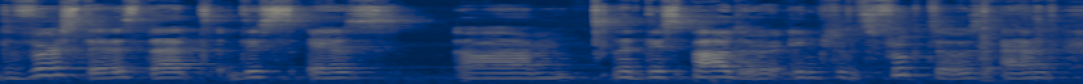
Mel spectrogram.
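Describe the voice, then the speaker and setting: A woman with a non-native accent speaks very slowly at a medium pitch with ordinary pitch variation. Noticeable background noise runs underneath. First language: not English. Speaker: fitness trainer. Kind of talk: casual vlog review. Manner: halting, many fillers.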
